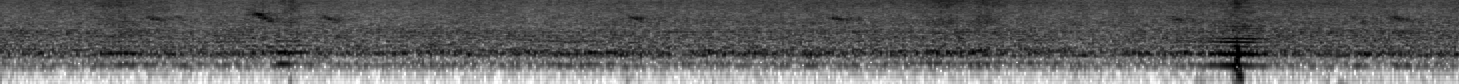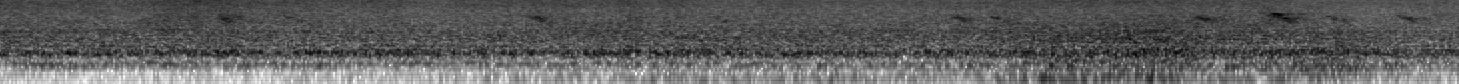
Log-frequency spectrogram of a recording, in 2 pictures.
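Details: Honey bees grooming nectar off their bodies during honey harvesting: a continuous low droning hum, a single sharp knock near the middle, and scattered faint high chirps over the buzz.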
